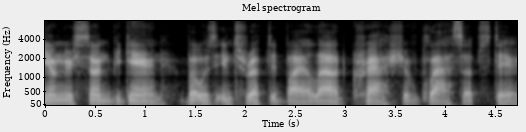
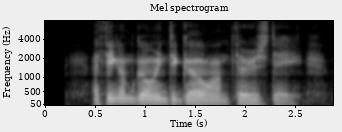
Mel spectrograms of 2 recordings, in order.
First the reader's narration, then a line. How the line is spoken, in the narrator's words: Margaret answered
